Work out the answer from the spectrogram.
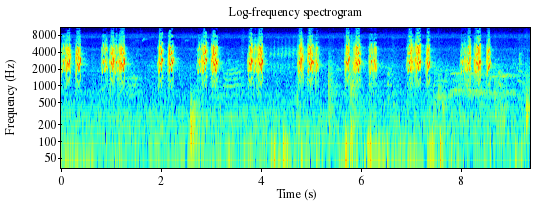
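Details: Fledgling sooty-headed bulbul begging, used to draw in males: sharp paired chirps, high and buzzy, recurring roughly once a second across nine seconds, background quiet.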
